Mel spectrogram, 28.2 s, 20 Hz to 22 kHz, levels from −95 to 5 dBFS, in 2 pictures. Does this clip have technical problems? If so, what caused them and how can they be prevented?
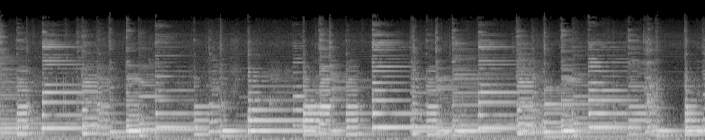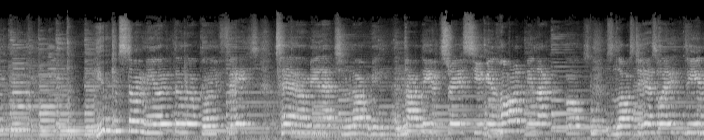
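Yes. Bursts of burbling at 1.21 to 1.56 s, 8.78 to 9.26 s and 21.11 to 21.39 s are DAB burbling: reception bit errors corrupted MP2 sub-band levels frame by frame. Better antenna placement or a stronger multiplex signal would prevent it.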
